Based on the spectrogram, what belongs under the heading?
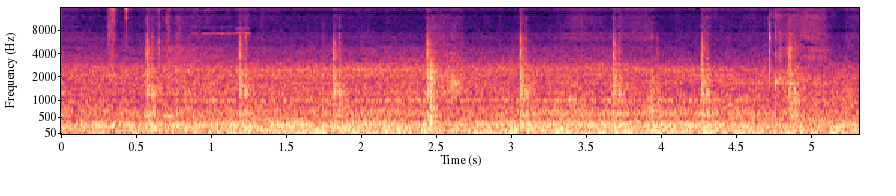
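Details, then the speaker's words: Vevor 5 kW diesel heater starting up, set to H3 then H2: sharp light 'tac-tac' ticks about every half second over a steady fan rush; the fuel pump starting up, normal operation. "Là, le tac-tac que vous entendez, c'est la pompe qui se met en route."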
